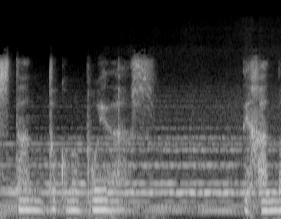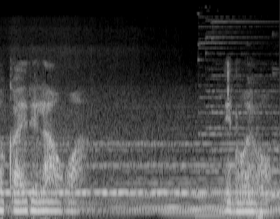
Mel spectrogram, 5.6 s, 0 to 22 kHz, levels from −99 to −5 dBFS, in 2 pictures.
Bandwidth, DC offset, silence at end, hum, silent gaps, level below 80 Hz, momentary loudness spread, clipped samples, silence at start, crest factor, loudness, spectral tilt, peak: 15.5 kHz; under 0.1%; 0 s; none; none; -56 dBFS; 9 LU; under 0.1%; 0 s; 18 dB; -31 LUFS; -5 dB/octave; -12 dBFS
